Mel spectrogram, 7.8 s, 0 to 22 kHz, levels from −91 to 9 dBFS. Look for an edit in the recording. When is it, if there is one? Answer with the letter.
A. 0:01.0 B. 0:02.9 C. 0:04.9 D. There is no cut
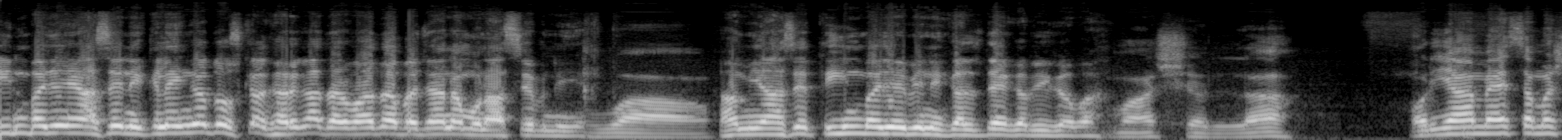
D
